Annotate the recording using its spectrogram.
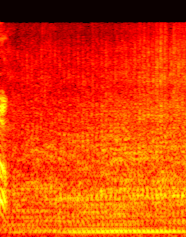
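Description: Street traffic: a vehicle engine running nearby with a steady low drone over general road noise.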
